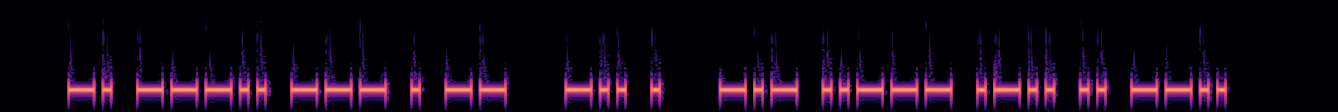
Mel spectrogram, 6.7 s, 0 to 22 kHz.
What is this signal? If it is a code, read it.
Morse code, heard as a keyed tone, about 27 wpm, 700 Hz. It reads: N8OEM DE K2LIZ
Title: USA Callsign DE Callsign 28wpm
